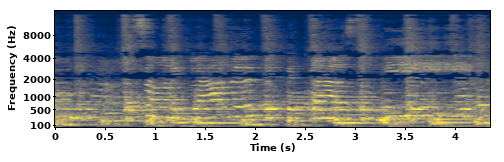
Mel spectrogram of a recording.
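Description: Live acoustic band: a woman singing into a microphone over an acoustic guitar and an upright double bass, with a steady beat.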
